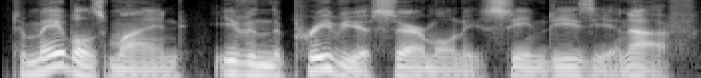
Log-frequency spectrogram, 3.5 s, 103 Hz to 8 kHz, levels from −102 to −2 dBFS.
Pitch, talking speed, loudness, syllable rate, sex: 100 Hz, 170 wpm, -18 LUFS, 5.8 syllables/s, male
